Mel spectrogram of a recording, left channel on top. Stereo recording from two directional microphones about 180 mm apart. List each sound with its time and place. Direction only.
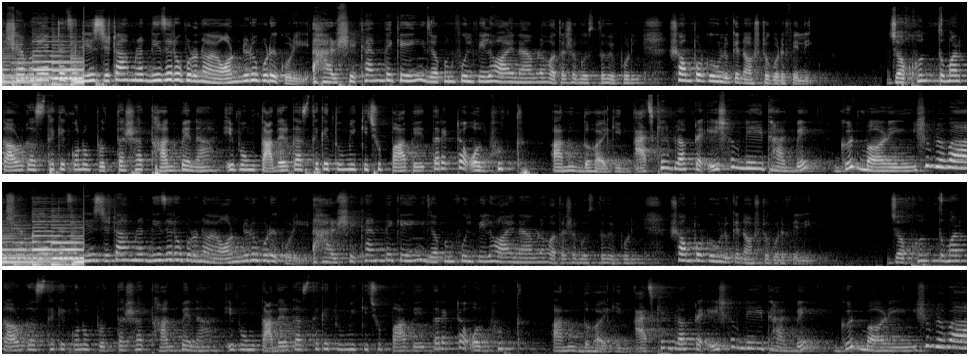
0.4 s music: centre (ahead or behind)
0.9 s a woman's voice: 35° left (ahead or behind)
8.9 s a woman's voice: 40° left (ahead or behind)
